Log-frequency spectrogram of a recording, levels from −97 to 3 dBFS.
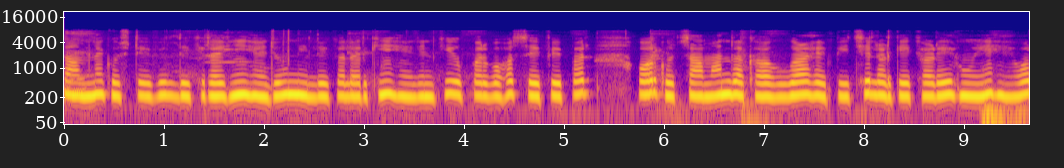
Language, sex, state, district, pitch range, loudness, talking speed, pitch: Hindi, female, Punjab, Pathankot, 215-235 Hz, -11 LUFS, 175 wpm, 220 Hz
